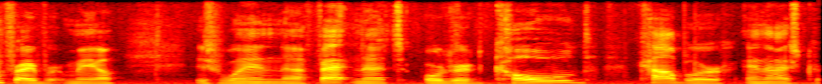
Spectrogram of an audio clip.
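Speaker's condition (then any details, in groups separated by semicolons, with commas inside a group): ALS; bulbar-upper onset, tongue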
